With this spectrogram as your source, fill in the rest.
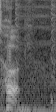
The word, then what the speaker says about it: HUK: first of all everybody is pronouncing it wrong its hook h UK hook it makes sense because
